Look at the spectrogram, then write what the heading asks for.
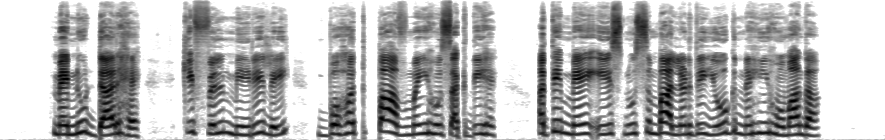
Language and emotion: Punjabi, fearful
